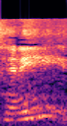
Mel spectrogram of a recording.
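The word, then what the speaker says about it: Jenny: started to do this experiments with how you spell that name hence Henny it's a h n s yes Hy is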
